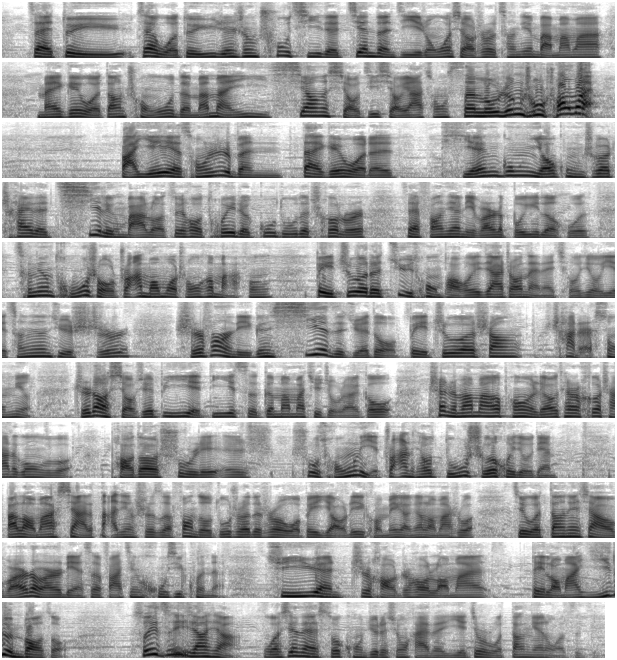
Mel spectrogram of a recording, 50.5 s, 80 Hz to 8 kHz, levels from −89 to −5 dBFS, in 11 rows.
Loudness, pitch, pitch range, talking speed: -18 LUFS, 145 Hz, 125-170 Hz, 320 characters per minute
